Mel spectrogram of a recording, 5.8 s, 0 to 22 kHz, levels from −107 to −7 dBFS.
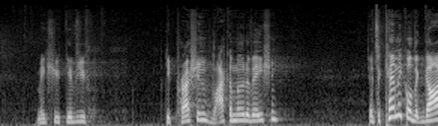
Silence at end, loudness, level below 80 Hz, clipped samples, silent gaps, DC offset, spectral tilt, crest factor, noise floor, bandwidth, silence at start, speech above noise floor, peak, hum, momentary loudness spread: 0 s; -32 LUFS; -62 dBFS; under 0.1%; none; under 0.1%; -6.5 dB/octave; 20 dB; -69 dBFS; 14.5 kHz; 0.5 s; 40 dB; -12 dBFS; none; 15 LU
